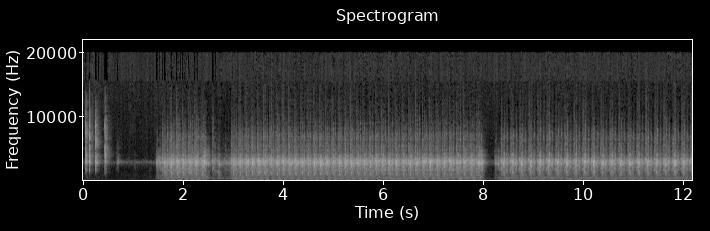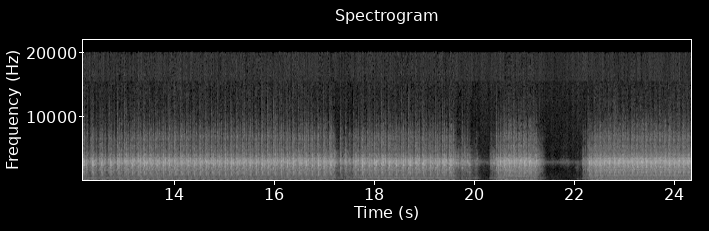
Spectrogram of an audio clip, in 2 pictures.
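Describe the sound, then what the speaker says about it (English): Sewing machine top stitching the flap of a crossbody bag, a fast even mechanical whir that runs in long stretches with short pauses between them, close and steady. "So now I'm going to top stitch the flap."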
